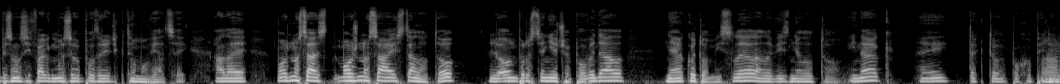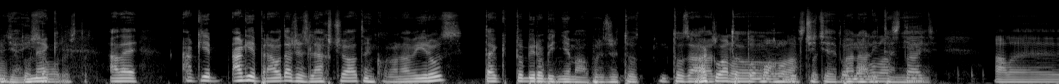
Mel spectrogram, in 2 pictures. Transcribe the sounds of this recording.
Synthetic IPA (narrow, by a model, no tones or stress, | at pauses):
bis̬ɔms̬ifaɡ̚d̪mus̬ɛlpɔzɾɪɛckt̪ɔmuʋɪat͡sɛj | alɛ | mɔʒnɔsamɔʒnɔsaːjst̪alɔt̪ɔ | ʒɛɔnpɾɔscɛɲɪɛt͡ʃɔpɔʋɛd̪al | ɲɛakɔt̪ɔmislɛlalɛʋizɲɛlɔt̪ɔinak | ɦɛjt̪akt̪ɔpɔxɔpililʎuɟɪaina | alɛ | ʔaɡjɛaɡjɛpɾaʊd̪aʒɛzʎaxt͡ʃɔʋalt̪ɛnkɔɾɔnaʋiːɾus | t̪akt̪ɔbiɾɔbiɟɲɛmalpɾɛt̪ɔʒɛt̪ɔt̪ɔzaaʒɔɦuɾt͡ʃicɛbanaliaɲajɛ | alɛ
